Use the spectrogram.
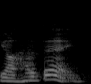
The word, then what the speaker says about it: Yah: actually have the name Jehovah there but as you can see here it's not pronounced that way it's actually pronounced yah now I thought we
